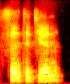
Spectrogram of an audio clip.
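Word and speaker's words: Saint-Étienne: Saint Etienne, is that correct? – Yeah, close. Saint Etienne is correct, yes.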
